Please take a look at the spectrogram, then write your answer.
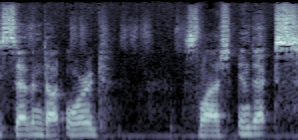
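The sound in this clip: Scratchy writing strokes on a board during a lecture, rough short rasps heard in the pauses and beneath ongoing speech.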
